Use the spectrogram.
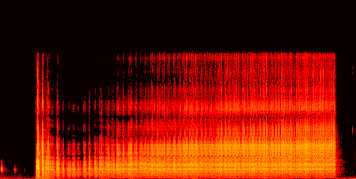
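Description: A coin with a name written on each side is spun on a hard surface to decide who starts, giving a steady metallic whirring ring with bright overtones that holds for about six seconds and then cuts off abruptly. No one speaks.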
